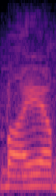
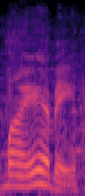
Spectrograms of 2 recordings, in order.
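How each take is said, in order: First: It has the changed local Oklahoma pronunciation. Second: It has the usual, standard pronunciation. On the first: This is how the Oklahoma town is actually called. "but it's Miami, Oklahoma. We sometimes change our pronunciations" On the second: This is how the spelling suggests it. "It's spelled like Miami"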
